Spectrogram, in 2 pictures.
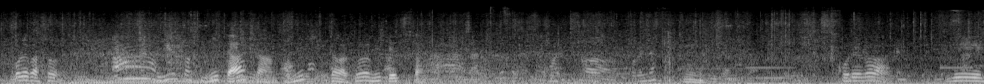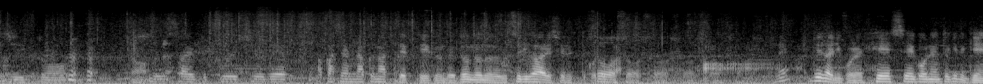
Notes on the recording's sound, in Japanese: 新年1回目の収録は外に飛び出して町ブラロケ！せっかくここまで来たんだ足は吉原へと向かう。さっきの飛不動様から近くに吉原神社があるので、せっかくなので来ました。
